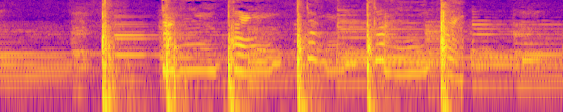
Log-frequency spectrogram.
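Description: Someone knocks on a door six times in a fairly steady rhythm, each knock a sharp, solid thud, while a soft melodic musical tone plays underneath; in a children's story, Mother Pig knocking at Apron Granny's door.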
